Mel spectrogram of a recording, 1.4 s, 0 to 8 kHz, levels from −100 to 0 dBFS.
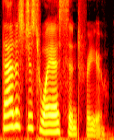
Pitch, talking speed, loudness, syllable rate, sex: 200 Hz, 335 wpm, -16 LUFS, 6.4 syllables/s, female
